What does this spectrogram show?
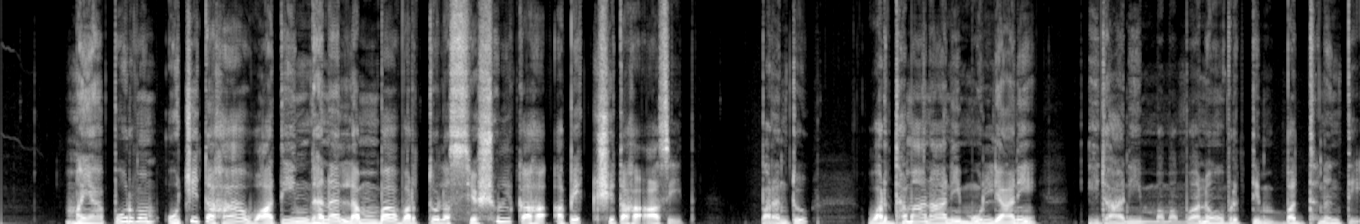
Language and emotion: Sanskrit, sad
